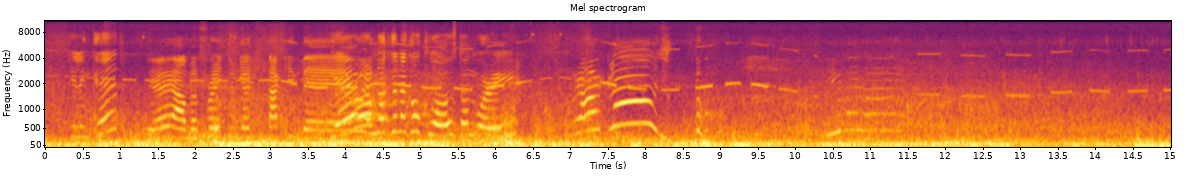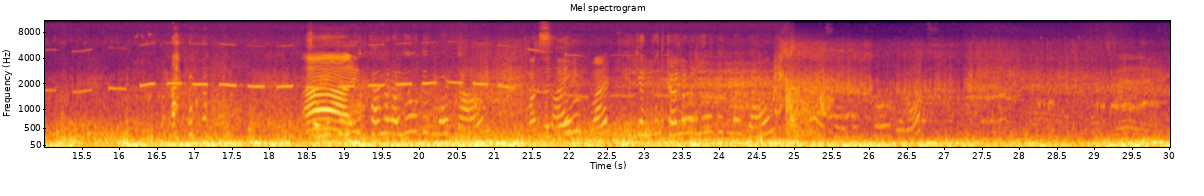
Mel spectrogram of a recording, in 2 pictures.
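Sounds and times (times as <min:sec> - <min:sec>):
variometer beeping rapidly: 0:00.0 - 0:30.0
wind rumble on microphone: 0:00.0 - 0:30.0.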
